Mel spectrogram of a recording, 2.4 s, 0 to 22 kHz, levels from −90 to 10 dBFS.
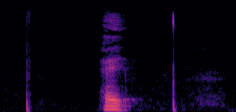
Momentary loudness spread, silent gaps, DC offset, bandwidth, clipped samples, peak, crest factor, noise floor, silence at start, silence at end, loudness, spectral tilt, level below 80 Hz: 24 LU; none; under 0.1%; 14.5 kHz; under 0.1%; -16 dBFS; 24 dB; -80 dBFS; 0.25 s; 0.6 s; -36 LUFS; -6.5 dB/octave; -68 dBFS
